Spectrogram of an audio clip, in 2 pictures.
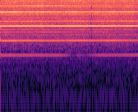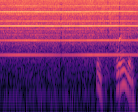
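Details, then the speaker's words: Trash-picked Hoover Elite carpet shampooer whose motor had smoked, partly reassembled and run without the fan load: a loud, steady high-pitched scream as fire comes out and the brushes smoke; owner wonders if the brushes were fitted backwards. "it's got Fire coming out of it oh the brushes those brushes are smoking"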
